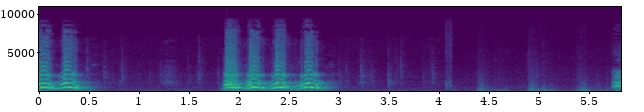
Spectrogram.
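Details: Siberian Husky puppies, a playful compilation moment: two loud bursts of rapid, harmonic yelping barks, four or five in a row each, separated by softer whines and small squeaks.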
